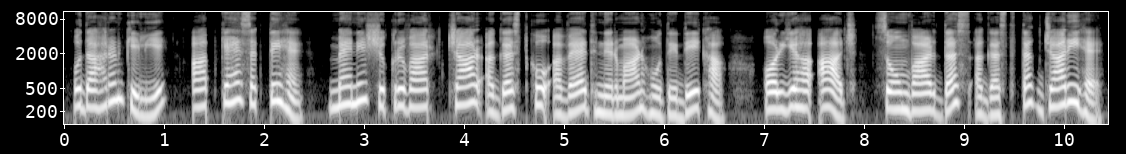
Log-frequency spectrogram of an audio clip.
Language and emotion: Hindi, neutral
